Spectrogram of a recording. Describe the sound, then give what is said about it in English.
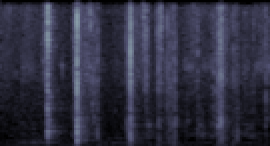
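A deck of Morgan Greer Tarot cards is shuffled, with chunks of cards flying out. Faint, crisp riffling clicks and flutters come in a quick, irregular run. “Big chunks of cards flying out. I only need like one or two more here. Crazy cards. I'm using the Morgan Greer Tarot today.”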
